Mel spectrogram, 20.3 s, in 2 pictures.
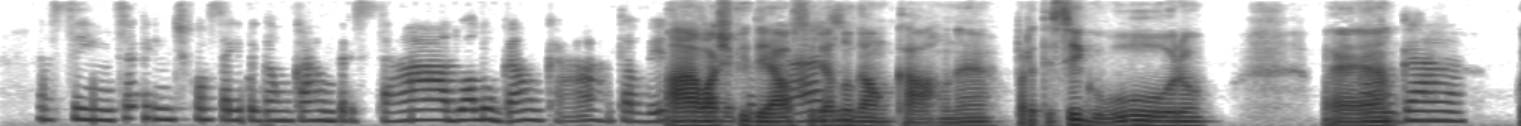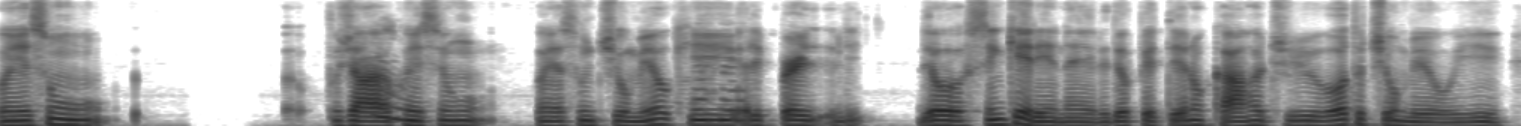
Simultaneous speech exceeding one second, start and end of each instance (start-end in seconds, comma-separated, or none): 4.4-5.8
